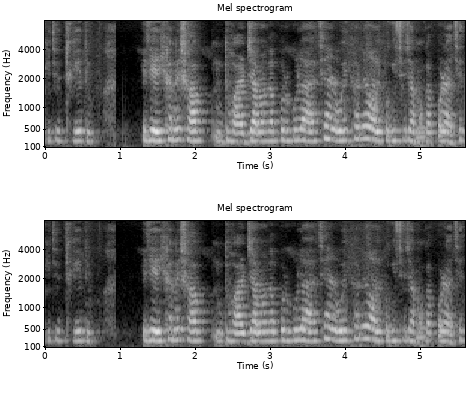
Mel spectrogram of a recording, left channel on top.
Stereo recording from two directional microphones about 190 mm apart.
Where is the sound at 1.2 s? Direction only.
25° left (ahead or behind).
